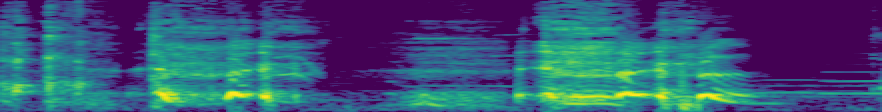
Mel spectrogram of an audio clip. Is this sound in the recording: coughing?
yes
